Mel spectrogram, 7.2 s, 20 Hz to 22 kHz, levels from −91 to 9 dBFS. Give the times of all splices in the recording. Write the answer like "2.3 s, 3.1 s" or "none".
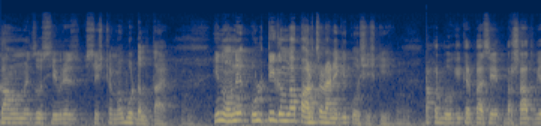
5.7 s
